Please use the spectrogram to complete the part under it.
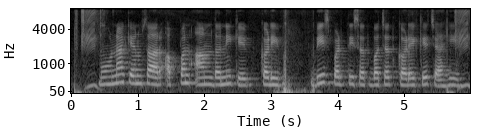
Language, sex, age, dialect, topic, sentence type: Magahi, male, 18-24, Western, banking, statement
